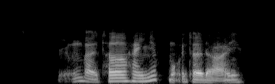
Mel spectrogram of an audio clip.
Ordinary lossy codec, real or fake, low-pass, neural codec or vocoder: Opus, 16 kbps; fake; 5.4 kHz; codec, 16 kHz in and 24 kHz out, 2.2 kbps, FireRedTTS-2 codec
